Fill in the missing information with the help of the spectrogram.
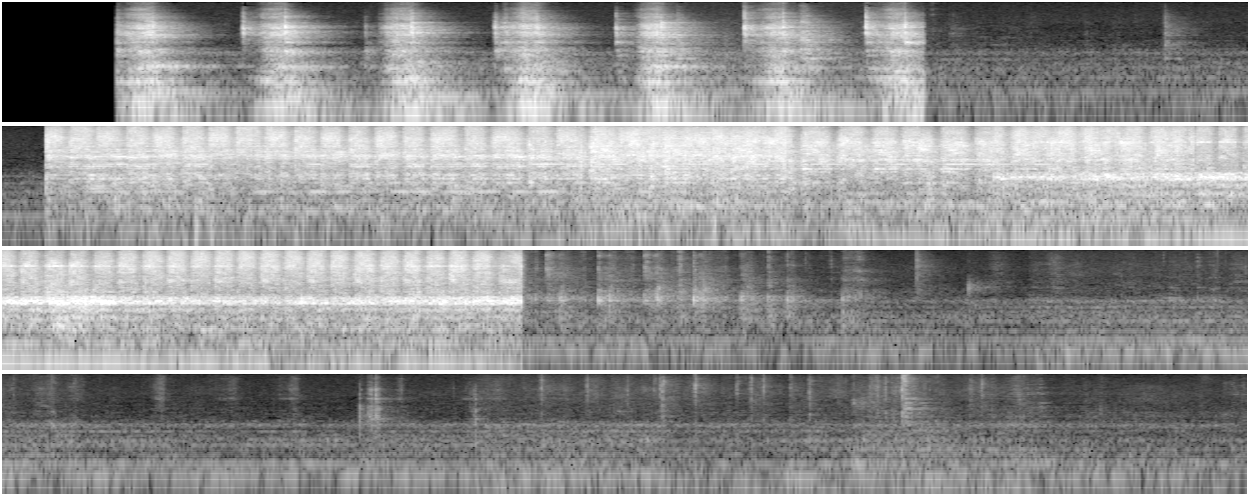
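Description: Abrasive cloth rubbed back and forth by hand over a small steel tube clamped in a vise, about two strokes a second. This is cleaning the metal before brazing on braze-ons. It is followed by a loud, steady rasping lasting about eight seconds, then only faint ticks of handling.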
